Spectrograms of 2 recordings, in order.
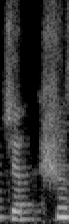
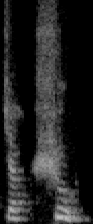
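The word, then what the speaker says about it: चक्षुः: तो ये इफेक्ट हमें मिलता है चक्षु। जब हम कोई भी विसर्ग का प्रोनाउंसिएशन करते हैं। ये जो डॉट होती है इसको विसर्ग कहते हैं। और इसमें हम बेसिकली हवा को छोड़ रहे होते हैं।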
